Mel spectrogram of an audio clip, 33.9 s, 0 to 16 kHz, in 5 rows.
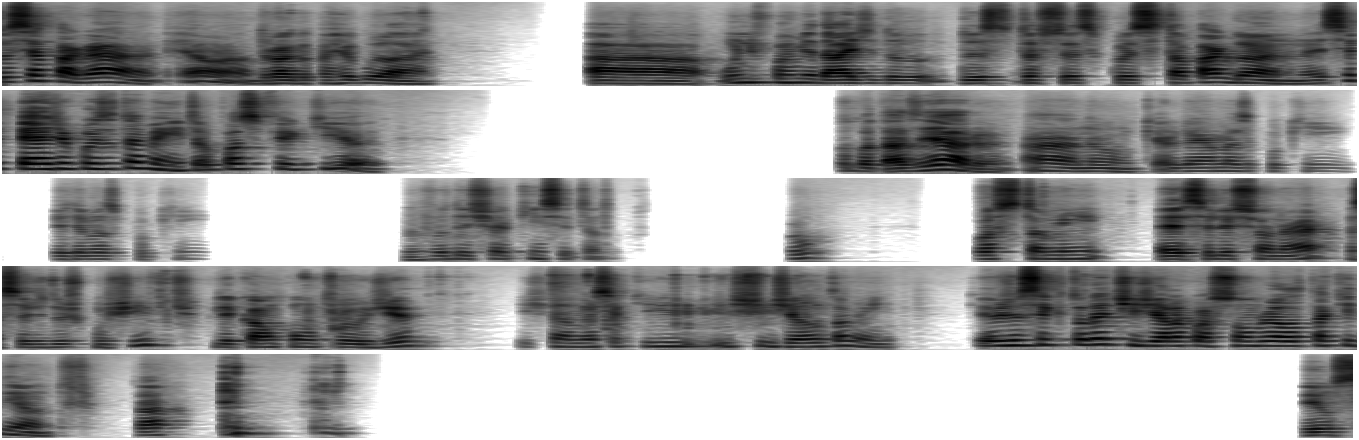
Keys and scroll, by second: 21.8 ctrl+g, 22.9-24.6 typing, 25.3 Return, 31.6 ctrl+s.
